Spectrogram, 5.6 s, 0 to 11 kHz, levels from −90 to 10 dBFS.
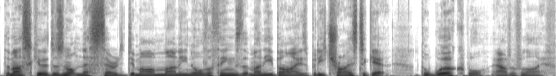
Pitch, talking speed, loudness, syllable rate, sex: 145 Hz, 250 wpm, -17 LUFS, 6.7 syllables/s, male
